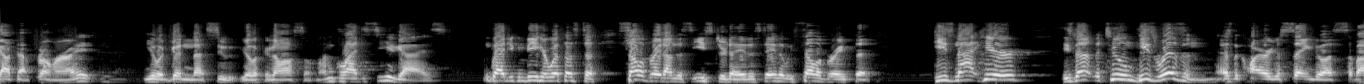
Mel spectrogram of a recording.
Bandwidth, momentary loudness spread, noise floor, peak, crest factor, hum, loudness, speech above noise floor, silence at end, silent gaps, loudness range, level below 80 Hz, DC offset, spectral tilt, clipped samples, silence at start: 7.6 kHz; 9 LU; -62 dBFS; 0 dBFS; 12 dB; none; -12 LUFS; 50 dB; 0 s; none; 3 LU; -62 dBFS; under 0.1%; -6 dB/octave; under 0.1%; 0 s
